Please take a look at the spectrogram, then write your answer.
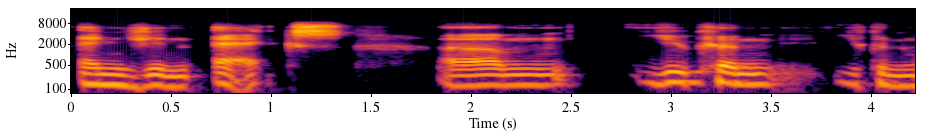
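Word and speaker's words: nginx: really so in combination with this thing that's pronounced engine X um you can you can run alongside it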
